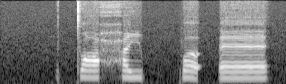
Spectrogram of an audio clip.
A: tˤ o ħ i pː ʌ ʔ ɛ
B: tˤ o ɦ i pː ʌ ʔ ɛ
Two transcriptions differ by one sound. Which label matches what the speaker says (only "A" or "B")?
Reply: A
